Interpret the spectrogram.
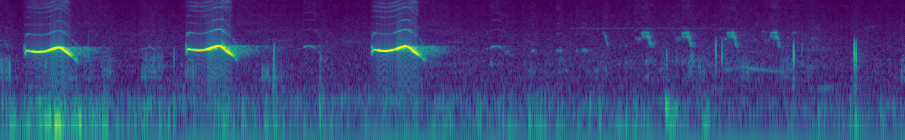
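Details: Koel repeating a loud whistled note three times, roughly every two seconds, each rising then dropping. Quieter, thin chirping notes follow in the second half.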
